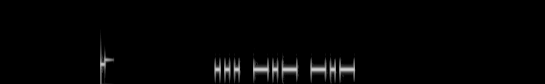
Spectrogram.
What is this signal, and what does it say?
Morse code, heard as a keyed tone, about 25 wpm, 700 Hz. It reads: SKK
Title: USA Call Sign Postfixes - 3 Letters 25wpm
